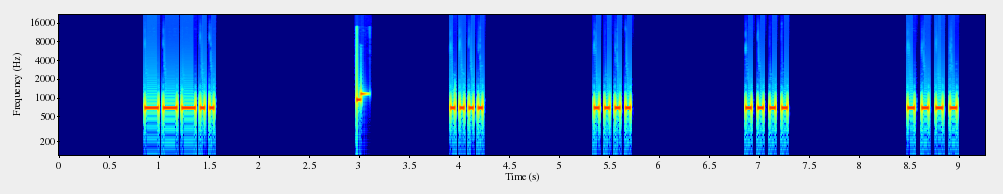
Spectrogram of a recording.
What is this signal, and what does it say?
Morse code, heard as a keyed tone, about 23 wpm, spaced as for 7 wpm, 700 Hz. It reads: 8 HHHH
